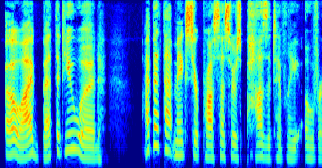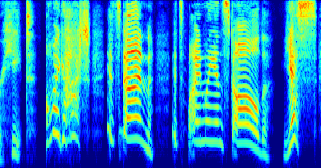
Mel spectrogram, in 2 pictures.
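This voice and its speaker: Perky, vain female computer character for a dating game; gushing, flirtatious, highly melodic, recorded dry. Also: no room sound. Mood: flirty, put out, then excited, proud. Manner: chirpy, gushing, theatrical, self-satisfied. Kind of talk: video game character voice acting.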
